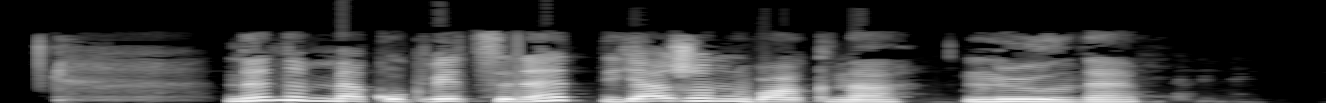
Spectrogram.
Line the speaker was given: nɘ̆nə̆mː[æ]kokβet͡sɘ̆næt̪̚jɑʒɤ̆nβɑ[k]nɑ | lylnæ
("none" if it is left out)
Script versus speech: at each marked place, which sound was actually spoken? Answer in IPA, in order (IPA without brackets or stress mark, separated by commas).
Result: æ, k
